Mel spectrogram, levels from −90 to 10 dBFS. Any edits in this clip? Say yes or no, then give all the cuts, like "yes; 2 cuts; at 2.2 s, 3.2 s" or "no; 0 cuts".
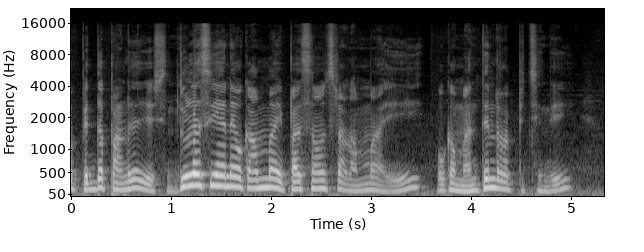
yes; 2 cuts; at 0.9 s, 3.6 s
